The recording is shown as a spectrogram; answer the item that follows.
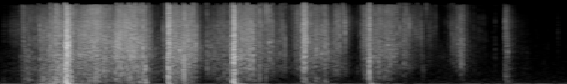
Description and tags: A sheet of paper is scrunched up into a ball in this sound recording
ball, crumpled, paper, scrunched, wastepaper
